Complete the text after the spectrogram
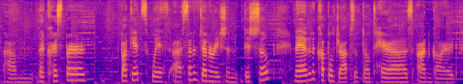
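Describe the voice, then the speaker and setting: A woman's voice: mid-range voice, slow pace, a bit bright, soft background music. A young woman vlogging as she cleans her fridge, chatty and upbeat, talking straight to her viewers while her voice is partly gone. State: voice partly lost. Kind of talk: casual cleaning vlog.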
